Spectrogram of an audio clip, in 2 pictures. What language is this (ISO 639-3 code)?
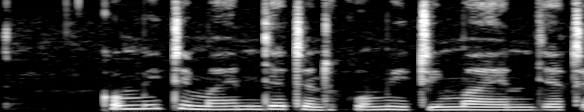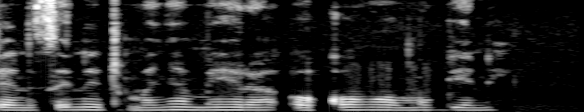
luo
